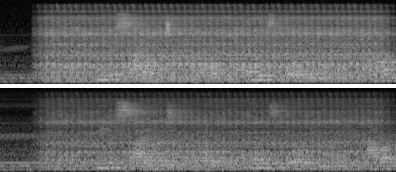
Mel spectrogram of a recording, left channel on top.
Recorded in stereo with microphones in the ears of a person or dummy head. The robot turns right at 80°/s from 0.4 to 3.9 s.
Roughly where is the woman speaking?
Ahead.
